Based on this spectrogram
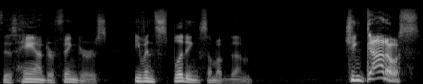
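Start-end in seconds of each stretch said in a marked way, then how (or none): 3.4-4.2 higher, louder Spanish curse; yelled Spanish swear; angry yell. Acted. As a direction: shout it out in frustration. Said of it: "he yelled".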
